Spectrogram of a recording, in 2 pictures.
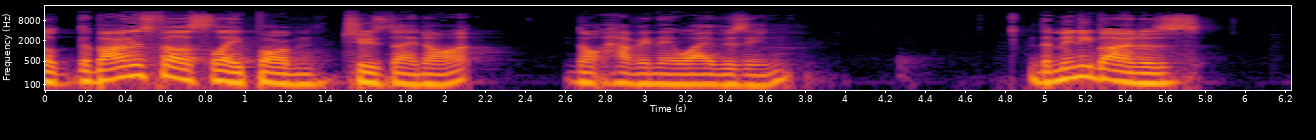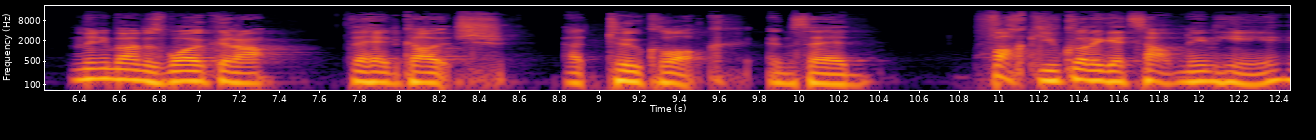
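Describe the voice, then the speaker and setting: A man talks at a moderate pace with an Australian accent, at a medium pitch. His pitch varies in an ordinary way, and he leaves long, frequent pauses. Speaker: podcast host. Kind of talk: casual chat. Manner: loud.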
